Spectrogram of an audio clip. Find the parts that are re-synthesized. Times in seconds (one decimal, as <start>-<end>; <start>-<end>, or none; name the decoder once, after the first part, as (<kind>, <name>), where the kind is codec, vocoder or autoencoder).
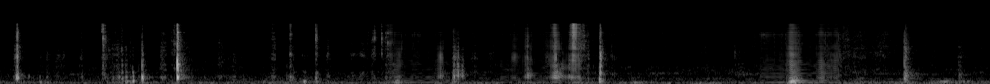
3.9-4.5 (vocoder, BigVGAN v2); 5.0-5.8; 7.6-8.4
